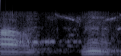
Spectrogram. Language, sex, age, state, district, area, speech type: Maithili, male, 18-30, Bihar, Darbhanga, rural, conversation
